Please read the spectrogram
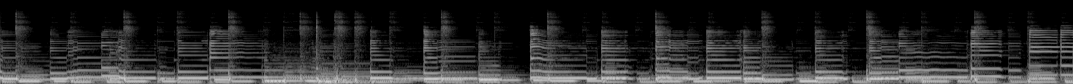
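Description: Electric guitar playing a 12-bar blues: quick single-note lines and double stops, each note sharply picked, over a repeating low-note pattern.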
